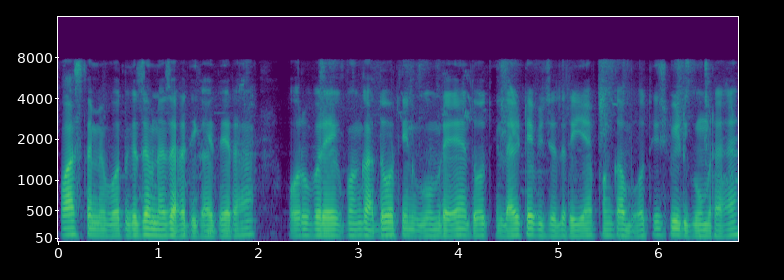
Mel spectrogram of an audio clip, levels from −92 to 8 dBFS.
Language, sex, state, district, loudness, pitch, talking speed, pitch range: Hindi, male, Rajasthan, Bikaner, -21 LUFS, 95 Hz, 275 wpm, 95-105 Hz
